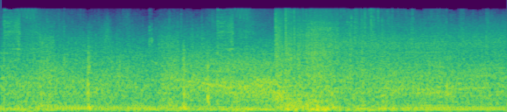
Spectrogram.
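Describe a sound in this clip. Tyres skid and scrape on gravel.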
